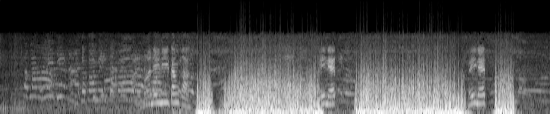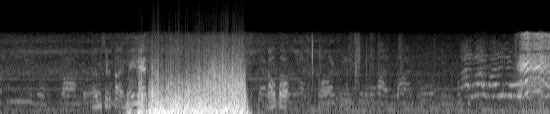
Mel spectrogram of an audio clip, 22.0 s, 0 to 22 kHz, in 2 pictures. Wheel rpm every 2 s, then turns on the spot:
0, 0, 0, 0, 0, 0, 0, 0, 0, 0, 50.
none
